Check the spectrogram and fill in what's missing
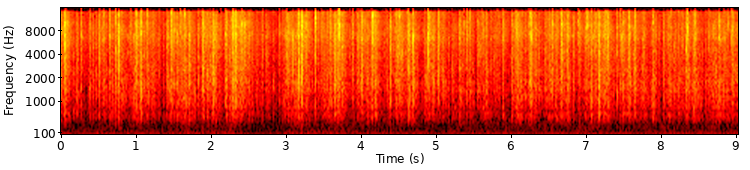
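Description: A small, solid plastic 3x3 Rubik's cube with stickers is held in both hands while the fingers keep twisting its layers. The result is a steady stream of bright, dry plastic clicks and scraping rattles with almost no low end.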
